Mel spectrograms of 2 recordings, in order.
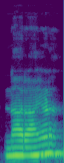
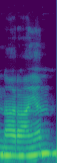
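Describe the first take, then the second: First: नारायण ending in retroflex ṇ; careful नारायण with final ण. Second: नारायण ending in plain dental n; नारायण with न instead of ण. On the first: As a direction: curl the tongue back at the end of नारायण. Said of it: "शुद्ध होता है". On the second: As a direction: say नारायण as naraayan. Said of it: "अशुद्ध होता है". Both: Shown as a demonstration.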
